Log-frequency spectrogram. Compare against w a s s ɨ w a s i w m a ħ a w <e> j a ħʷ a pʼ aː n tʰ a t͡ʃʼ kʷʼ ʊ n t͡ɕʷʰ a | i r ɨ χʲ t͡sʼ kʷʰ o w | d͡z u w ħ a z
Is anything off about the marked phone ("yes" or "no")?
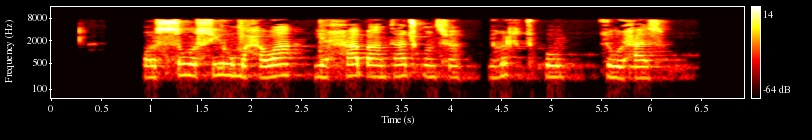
yes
